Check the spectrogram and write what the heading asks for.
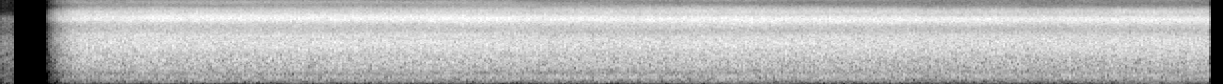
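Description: Steady rushing of a swollen, flooding river, an even noise that starts just after a brief dropout and holds without a break.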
